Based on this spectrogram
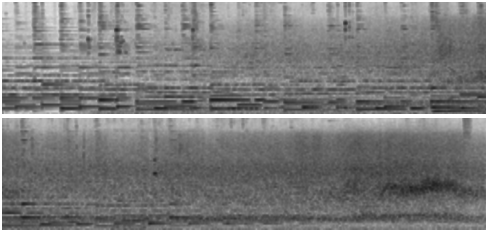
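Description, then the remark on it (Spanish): A strong wind blows with a steady, rushing roar that swells toward the end, mixed under sustained musical notes moving in slow steps. The wind is blowing away rain-laden clouds. “Un viento muy fuerte comenzó a soplar, alejando las nubes cargadas de lluvia”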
